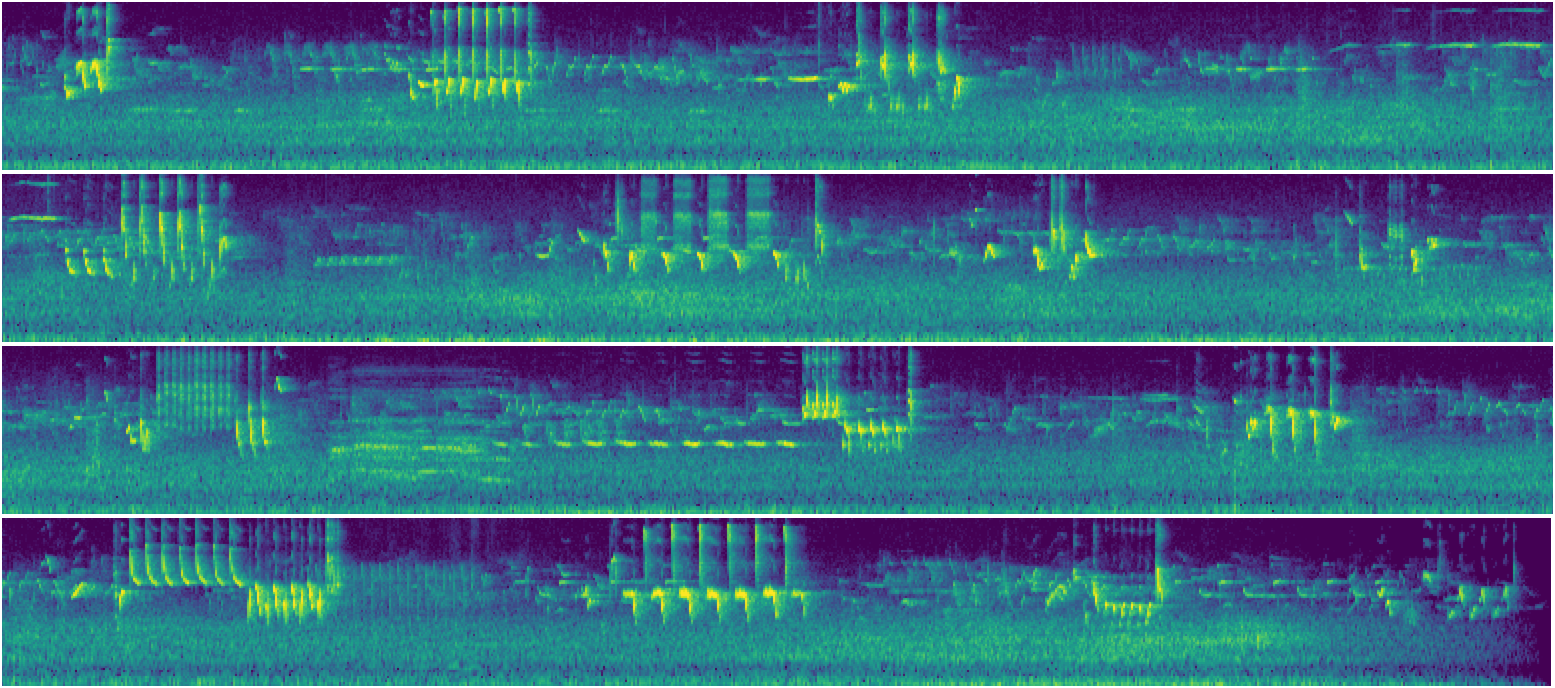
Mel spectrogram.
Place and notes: Suchy Las, field track - bird in action
a bird chirping away in a tree. i was able to hear it from a great distance and was determined to find it. since it didn't stop the call i tracked it within a few minutes.
Polska, European Union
